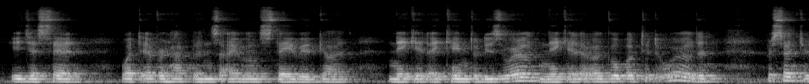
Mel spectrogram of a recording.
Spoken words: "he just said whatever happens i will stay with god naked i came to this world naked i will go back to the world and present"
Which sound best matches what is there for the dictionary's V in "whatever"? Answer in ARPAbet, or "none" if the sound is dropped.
V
